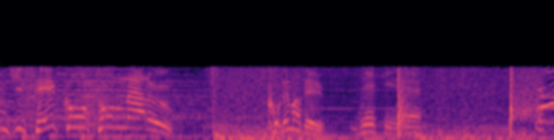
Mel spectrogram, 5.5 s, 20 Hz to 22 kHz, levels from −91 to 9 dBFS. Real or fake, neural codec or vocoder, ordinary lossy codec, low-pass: real; none; none; 3.6 kHz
